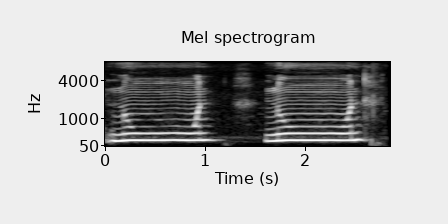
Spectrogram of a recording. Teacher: زبان کی نوک اوپر مسوڑوں کو لگیں گی, نون, لام اور را تقریباً سیم مخرج ہی ہے تینوں کا. نون کے لیے بھی زبان کی نوک مسوڑوں کو لگ رہی ہے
